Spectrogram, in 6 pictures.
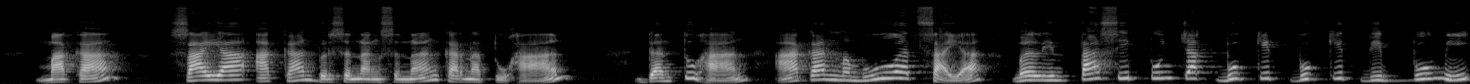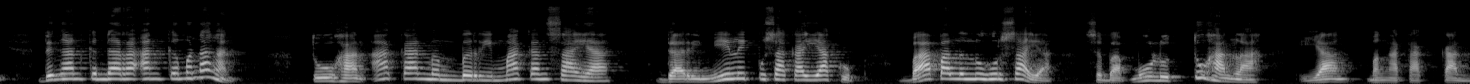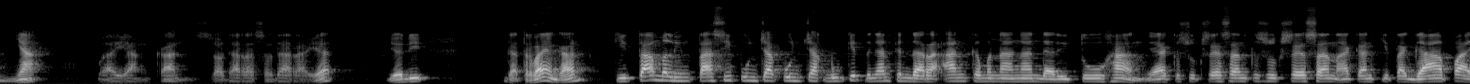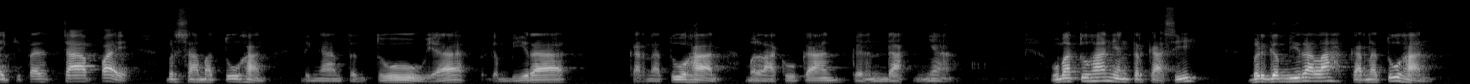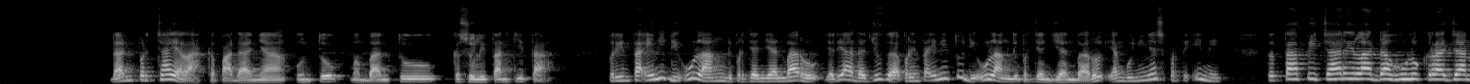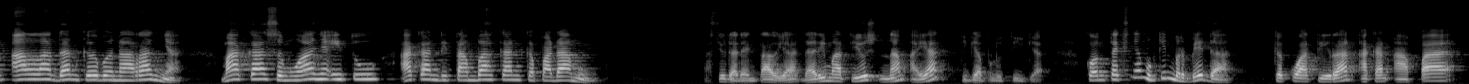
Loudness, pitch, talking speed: -24 LUFS, 175 Hz, 90 wpm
